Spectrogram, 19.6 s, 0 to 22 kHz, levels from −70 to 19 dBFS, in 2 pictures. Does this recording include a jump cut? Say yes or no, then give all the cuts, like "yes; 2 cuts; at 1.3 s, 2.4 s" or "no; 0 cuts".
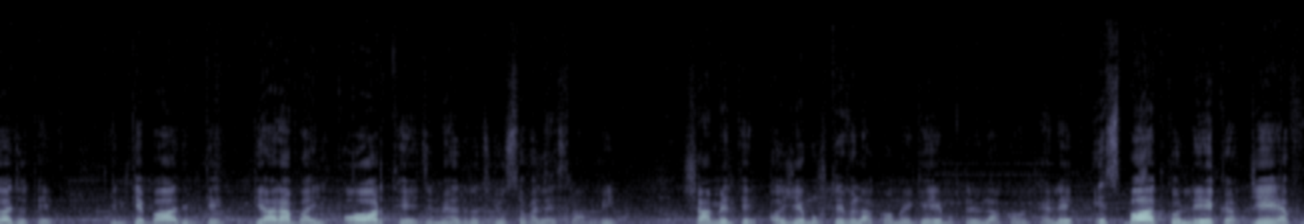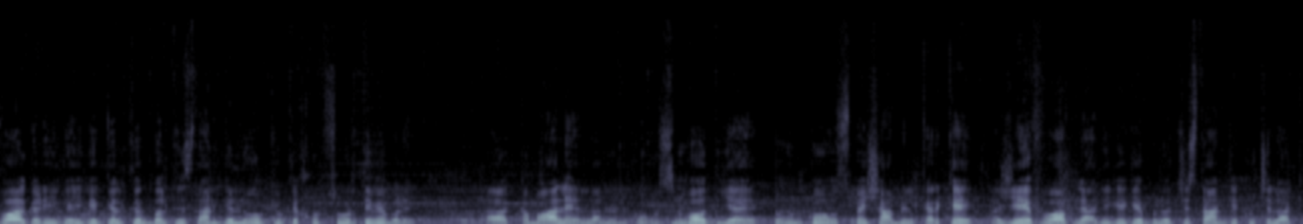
yes; 6 cuts; at 1.7 s, 5.8 s, 8.2 s, 9.4 s, 15.6 s, 17.2 s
